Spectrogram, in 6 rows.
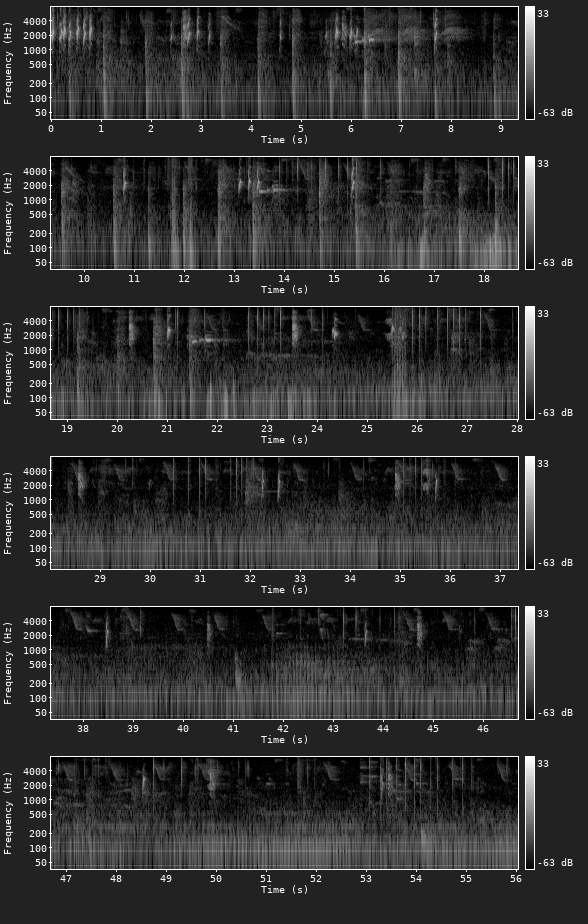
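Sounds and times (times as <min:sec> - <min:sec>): small birds chirping: 0:00.0 - 0:56.0
low steady rumble: 0:35.9 - 0:56.0.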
